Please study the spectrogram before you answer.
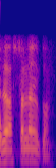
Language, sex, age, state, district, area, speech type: Kashmiri, male, 18-30, Jammu and Kashmir, Baramulla, rural, conversation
